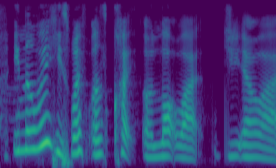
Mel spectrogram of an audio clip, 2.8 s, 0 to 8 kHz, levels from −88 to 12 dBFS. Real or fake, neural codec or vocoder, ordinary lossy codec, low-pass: real; none; none; 7.2 kHz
